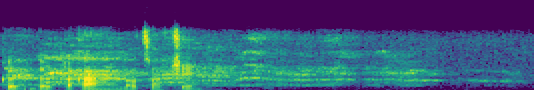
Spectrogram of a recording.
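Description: A rooster crowing once: a long drawn-out call that fades out, following about a second of a person speaking.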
